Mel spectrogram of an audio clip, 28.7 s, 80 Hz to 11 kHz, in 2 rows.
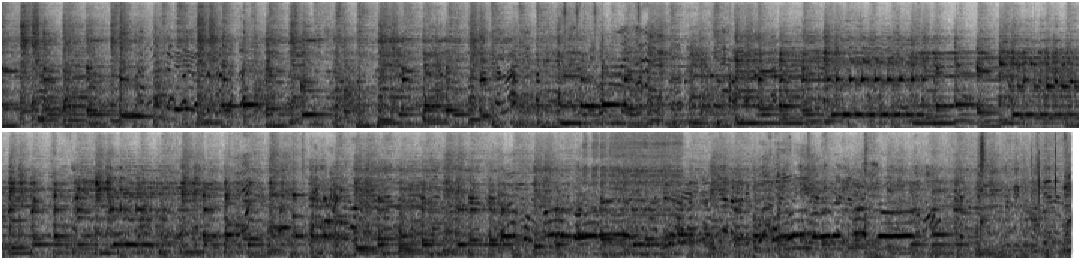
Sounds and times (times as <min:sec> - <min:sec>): Music: 0:00.0 - 0:28.6
Speech: 0:01.8 - 0:05.1, 0:05.9 - 0:11.0, 0:15.1 - 0:28.6.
